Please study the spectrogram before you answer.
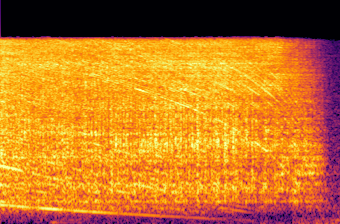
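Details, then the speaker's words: Electric hammer drill after replacing the faulty gearbox bearing bushing runs with an even, steady whine, no rattle or chuck wobble, and winds down smoothly; previously noisy with a shaking head, now working normally. "The drill is now working much"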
